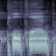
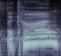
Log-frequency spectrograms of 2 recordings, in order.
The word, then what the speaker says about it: pecan: And God help you if you say pecan pie. – Damn straight. – You're fucking dead to me. – Yeah. – That is not how you pronounce it. It's pecan.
